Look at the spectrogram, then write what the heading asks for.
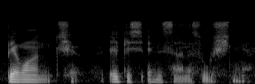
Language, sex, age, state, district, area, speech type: Kashmiri, male, 18-30, Jammu and Kashmir, Budgam, rural, spontaneous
